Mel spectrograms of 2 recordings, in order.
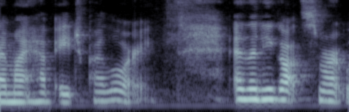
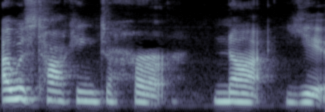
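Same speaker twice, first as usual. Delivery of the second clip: put-on stern, firm tone, spoken slowly. Retelling what he said to the speaker's mom: imitating a stern retort. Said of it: "he gets real stern with her and goes".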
